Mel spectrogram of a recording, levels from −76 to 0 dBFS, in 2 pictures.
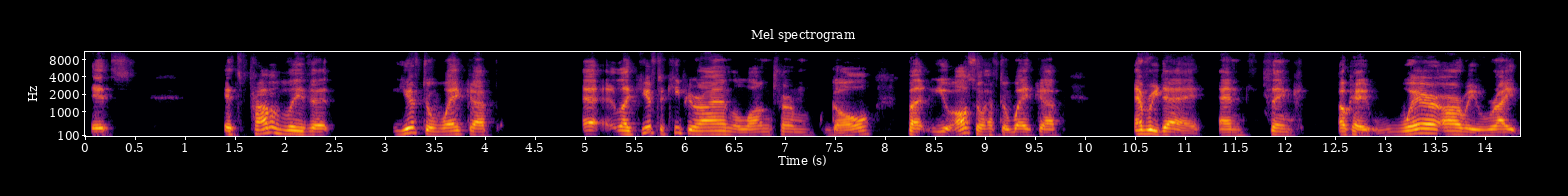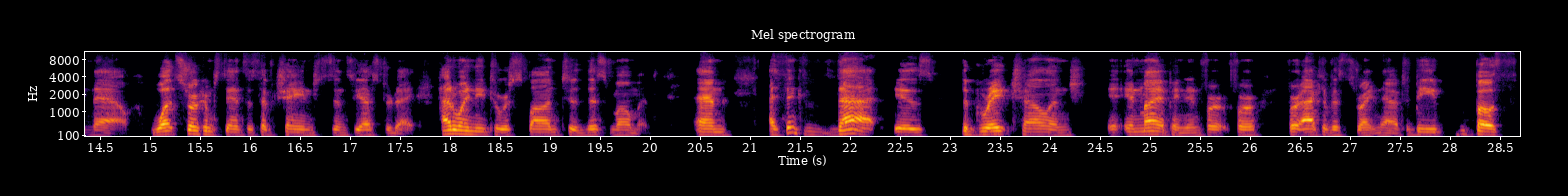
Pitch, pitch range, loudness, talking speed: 120 Hz, 110-170 Hz, -19 LUFS, 155 wpm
